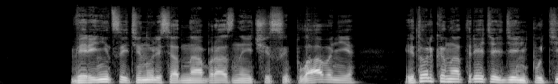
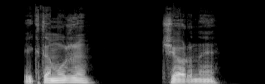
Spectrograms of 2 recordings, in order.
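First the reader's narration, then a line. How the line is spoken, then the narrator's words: Grim. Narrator (Russian): мрачно добавил Арагорн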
